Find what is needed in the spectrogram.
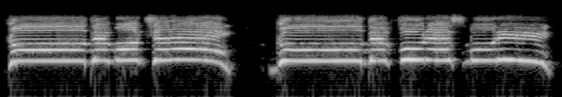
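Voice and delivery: long sung goal cry, high and loud; goal call. Real, not acted. Commentator celebrating a goal, sung and drawn out. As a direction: belt out the goal for Monterrey.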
